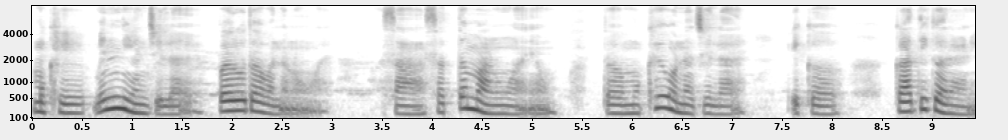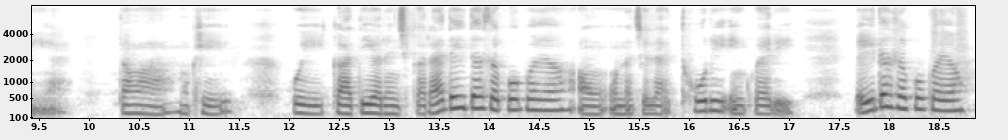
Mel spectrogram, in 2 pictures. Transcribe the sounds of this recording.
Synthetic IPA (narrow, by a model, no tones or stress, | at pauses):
mũːkʰeɓɪnniɦənɪ̆d͡ʑeːla̰ːɪ̰pɐɾoːd̪ʱaʋɐ̃nd̪əɽ̃o̰a̰ːɦe | ɐsãsɐt̪ə̆maːɳ̤ũaːɦjã̰ũ | t̪ɐmũːkʰeʊnəd͡ʑeːlaːɪ | ɪk | kaːd̪ikɐɾaːɪɽ̃ḭa̰ːɦe | t̪ɐʋ̤ãmũːkʰe | koːikaːd̪iɐɾẽːɲd͡ʒkɐɾaːed̪eid̪asɐɡopɐjaɛ̰̃ːʊ̰nəd͡ʑeːlaːɪ̰t̪ʰoːɾiʔɪ̰̃ŋkʋaːɪɾḭ | ɗ̪eid̪asɐɡopɐja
